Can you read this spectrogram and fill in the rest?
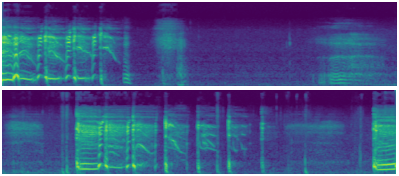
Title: The cough from hell ￼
